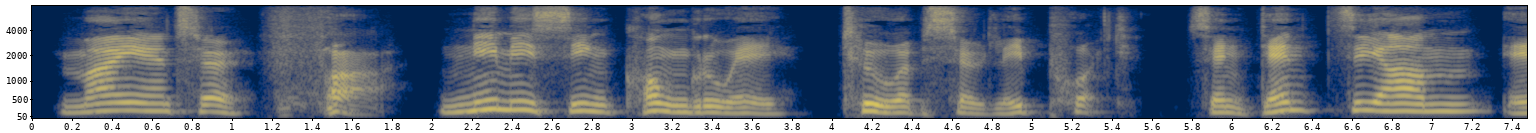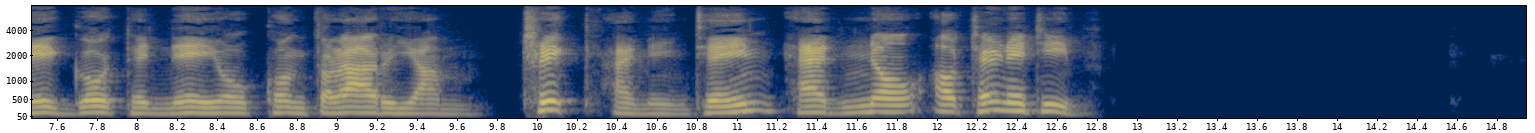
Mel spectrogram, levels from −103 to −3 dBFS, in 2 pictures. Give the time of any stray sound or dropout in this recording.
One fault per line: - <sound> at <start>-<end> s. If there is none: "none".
none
